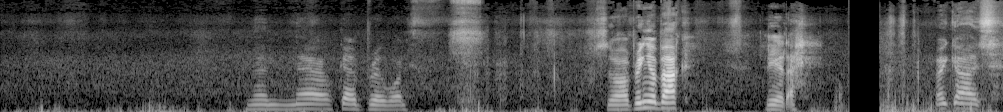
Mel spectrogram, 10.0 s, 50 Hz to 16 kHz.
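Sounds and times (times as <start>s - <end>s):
wind buffeting microphone: 0.0s - 5.9s, 6.5s - 10.0s.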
